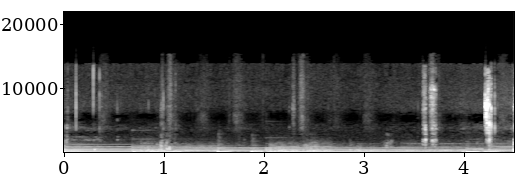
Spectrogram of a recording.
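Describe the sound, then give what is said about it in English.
Quiet sipping and swallowing sounds of a person drinking water, a few soft wet gulps over a steady low hum, with a sharper slurp near the end. “I had to drink a little water.”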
